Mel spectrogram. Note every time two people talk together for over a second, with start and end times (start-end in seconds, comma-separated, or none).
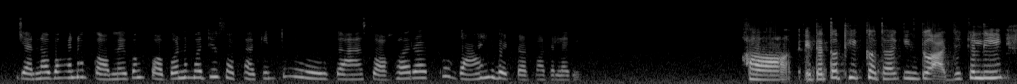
none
